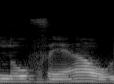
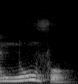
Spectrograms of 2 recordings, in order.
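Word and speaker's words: nouveau: é que está o todo mundo fala muito novel na verdade eu não sabia pronúncia disso foi pesquisar descobri que é uma palavra francesa e pronuncia-se né novo de novo mesmo nenê está sobre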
